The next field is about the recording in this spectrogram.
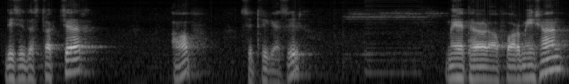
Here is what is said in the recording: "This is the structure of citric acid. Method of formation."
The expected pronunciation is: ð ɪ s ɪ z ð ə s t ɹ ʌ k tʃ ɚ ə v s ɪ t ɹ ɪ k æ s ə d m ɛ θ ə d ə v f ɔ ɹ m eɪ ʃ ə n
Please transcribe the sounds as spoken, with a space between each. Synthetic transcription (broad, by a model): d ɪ s ɪ z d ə s t ɹ ʌ k tʃ ɚ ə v s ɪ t ɹ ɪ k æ s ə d m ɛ t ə d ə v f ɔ ɹ m eɪ ʃ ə n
